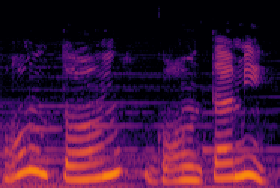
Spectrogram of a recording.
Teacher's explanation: les adjectifs qui se terminent par un D sont toujours prononcés T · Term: liaison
